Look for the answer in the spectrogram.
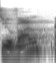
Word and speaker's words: Yuval: Yes, it's Yuval, and I'm happy to be here.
